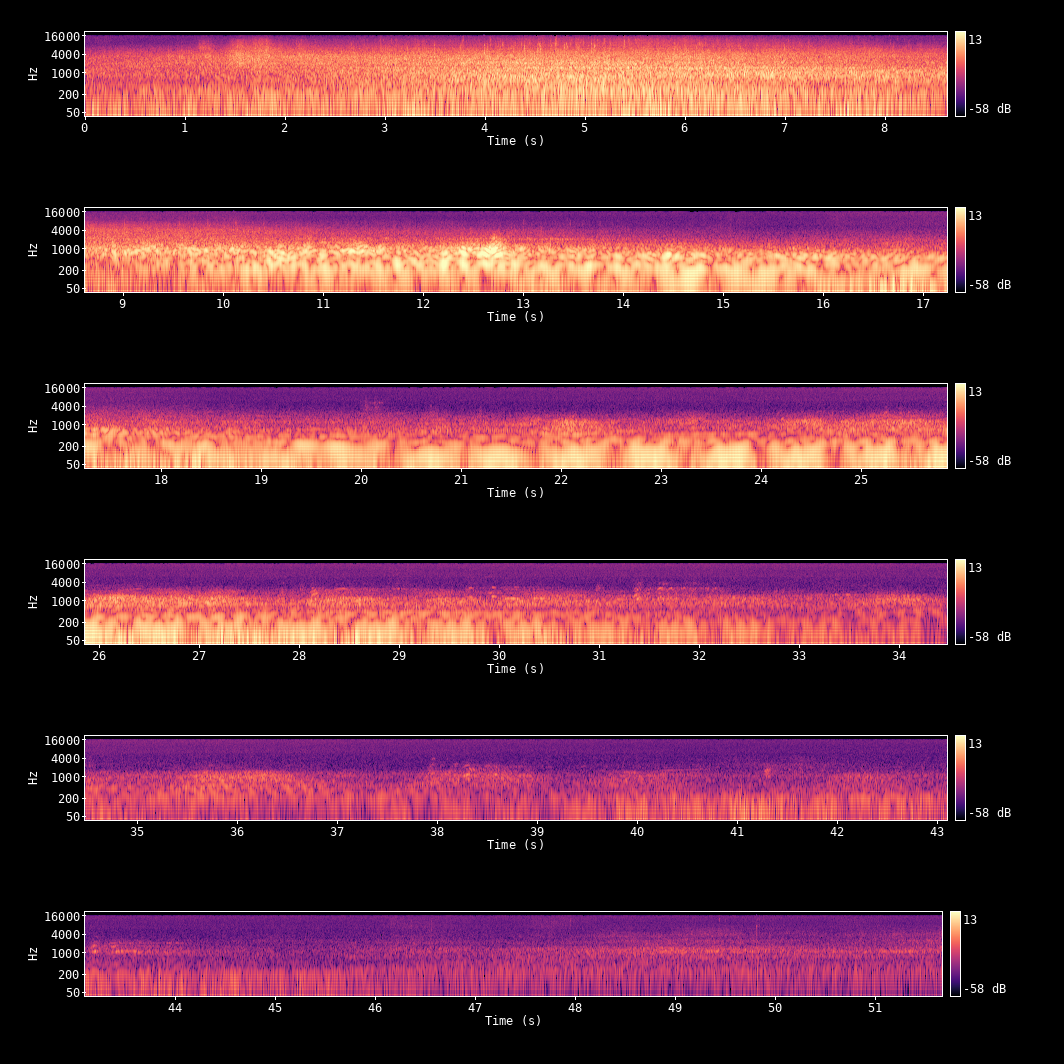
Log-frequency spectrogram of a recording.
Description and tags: airplane prop distant take off +truck pass overlap
take, plane, prop, airplane, off, distant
